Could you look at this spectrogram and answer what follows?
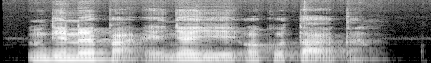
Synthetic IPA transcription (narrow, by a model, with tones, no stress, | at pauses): n̩˦dɪ˦ne˦pa̰˨ʔe˨ɲe˦ɣɪ˦ɔ˦kʊ˦taː˦˨a˨ta˨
